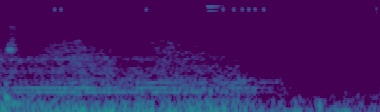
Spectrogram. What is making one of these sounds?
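A deep explosion rumbles and slowly fades.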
